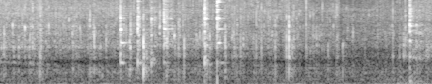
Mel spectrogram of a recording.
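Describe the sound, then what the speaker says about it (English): Shrimp shells sizzle and crackle in hot oil with a steady, close hiss broken by sharp pops and stirring scrapes, no voices. "I'm going to fry them in this oil"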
